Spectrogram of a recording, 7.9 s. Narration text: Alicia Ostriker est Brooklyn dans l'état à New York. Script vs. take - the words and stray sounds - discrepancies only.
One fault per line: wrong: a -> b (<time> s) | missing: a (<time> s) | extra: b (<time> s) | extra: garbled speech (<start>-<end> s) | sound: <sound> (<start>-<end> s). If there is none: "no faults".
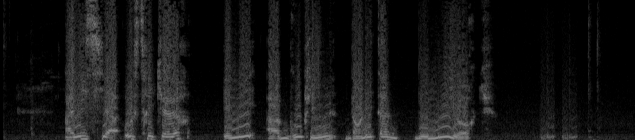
extra: née à (2.9 s)
wrong: à -> de (4.9 s)
sound: laugh (6.8-7.2 s)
